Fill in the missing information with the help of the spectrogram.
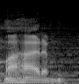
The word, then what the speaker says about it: Manhattan: Manhattan. – ¿En dónde? – En Manhattan. Estaba en Manhattan. – Manhattan, vamos. – No se dice así en inglés, pero está bien.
